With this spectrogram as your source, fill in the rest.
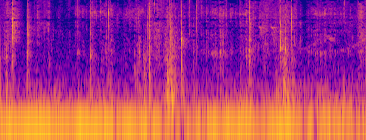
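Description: A black blade scrapes crumbly white shavings off a solid cream-white soap bar held in gloved hands. Repeated crisp, bright scraping and crackling strokes sound over a steady low rumble, with the shavings crumbling away as the blade passes.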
